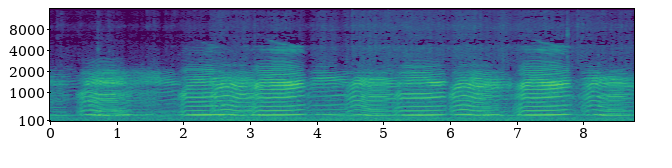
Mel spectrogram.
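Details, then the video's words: A small, fat water frog on a slippery rock calls in drawn-out, buzzy, reedy croaks lasting about a second each. A quiet start gives way to a steady series of six calls. "The sound of a funny fat frog on a slippery rock"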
